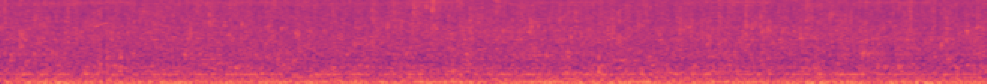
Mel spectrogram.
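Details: Loud, even pouring water noise throughout, with a low hum and no animal voice.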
